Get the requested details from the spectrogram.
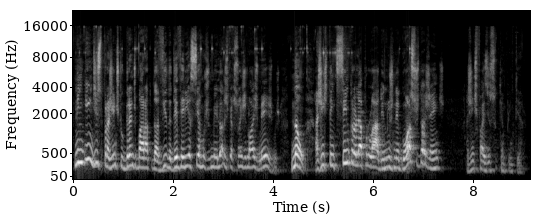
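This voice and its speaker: A man's voice: sits high, expressive, a little fast, a little mellow, slightly rough. A Brazilian man giving a comic keynote talk, telling family stories, joking and swearing freely. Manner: jokey, swears freely, acts out family dialogue. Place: conference stage.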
